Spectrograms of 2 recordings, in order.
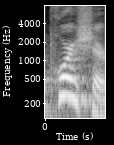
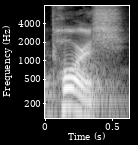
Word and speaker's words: Porsche: Porsche is you're completely forgetting that E is at the end of that word.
